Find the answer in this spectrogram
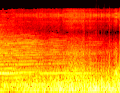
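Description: Wind rushing and buffeting over the camera microphone during a tandem parachute descent, loud and rumbling. Rock music fades out in the first half second.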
